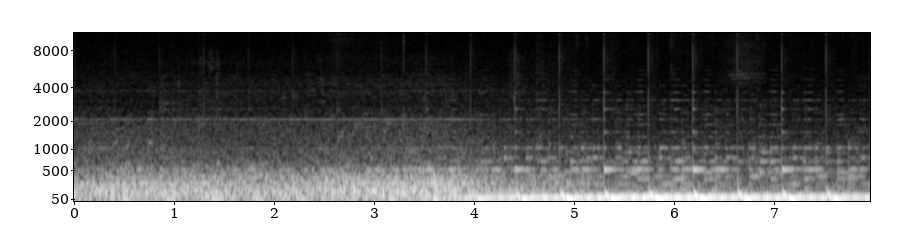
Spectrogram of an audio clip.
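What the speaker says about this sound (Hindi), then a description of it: "एयर टर्बुलेंस में ये विमान फंस गया था" A passenger airplane flying through cloud in air turbulence gives a loud, steady cabin drone, with rattling knocks building through the second half.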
